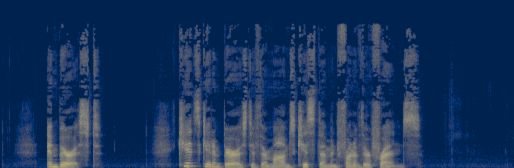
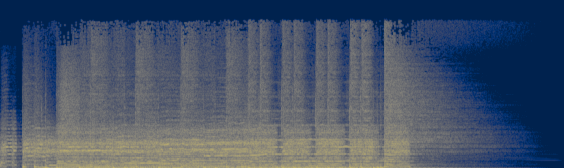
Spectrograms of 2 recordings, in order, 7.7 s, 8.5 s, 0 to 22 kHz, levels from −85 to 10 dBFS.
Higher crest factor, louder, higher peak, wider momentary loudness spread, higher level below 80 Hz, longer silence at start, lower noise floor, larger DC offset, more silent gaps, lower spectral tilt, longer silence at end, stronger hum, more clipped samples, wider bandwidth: first, 22 dB vs 12 dB; second, -24 LUFS vs -15 LUFS; about the same, -6 dBFS vs -4 dBFS; first, 12 LU vs 5 LU; second, -74 dBFS vs -26 dBFS; first, 0.7 s vs 0 s; about the same, -69 dBFS vs -72 dBFS; neither; neither; about the same, -2.5 dB/octave vs -3.5 dB/octave; about the same, 1.45 s vs 1.55 s; neither; neither; about the same, 19.5 kHz vs over 20 kHz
